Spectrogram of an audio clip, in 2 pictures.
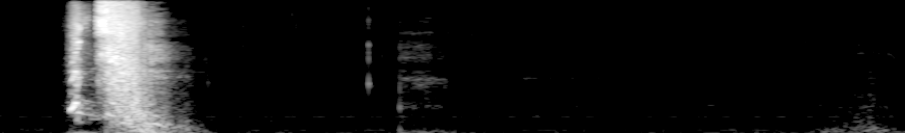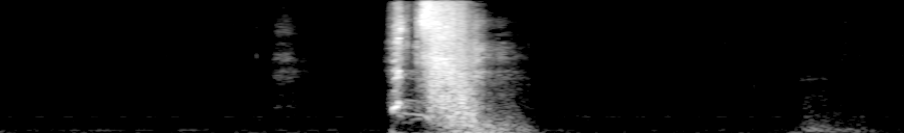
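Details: Two forceful, explosive sneezes about nine seconds apart, each followed by a quiet breath; powerful sneezes.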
